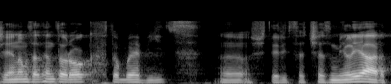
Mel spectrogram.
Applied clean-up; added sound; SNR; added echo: neural mask model DeepFilterNet 3.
